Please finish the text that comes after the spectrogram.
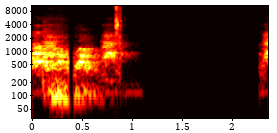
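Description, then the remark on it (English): Dogs bark loudly, a quick burst of two or three barks with no voices over them, followed by a pause of silence before another bark starts at the very end. “sorry about the dogs.”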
